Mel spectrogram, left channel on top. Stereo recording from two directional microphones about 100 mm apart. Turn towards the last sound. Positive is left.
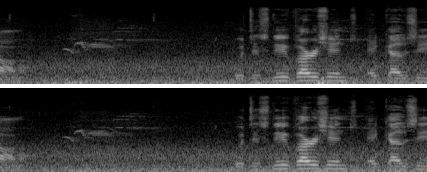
turn(degrees=-10)  # may be behind; listen again after turning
